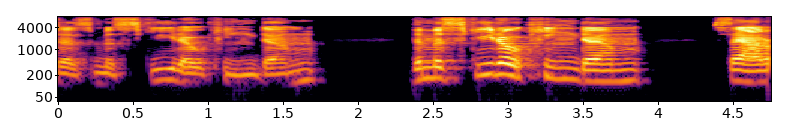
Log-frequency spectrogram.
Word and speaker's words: Miskitu: Kingdom mingled by their British allies to be pronounced as mosquito kingdom the mosquito kingdom sat on the Nicaraguan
